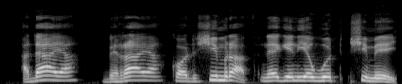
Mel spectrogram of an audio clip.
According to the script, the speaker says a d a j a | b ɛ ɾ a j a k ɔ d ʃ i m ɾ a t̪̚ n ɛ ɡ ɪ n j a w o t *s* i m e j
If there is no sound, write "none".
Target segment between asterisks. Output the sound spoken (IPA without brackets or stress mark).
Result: ʃ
